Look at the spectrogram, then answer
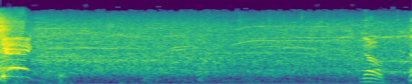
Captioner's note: crowd chatter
